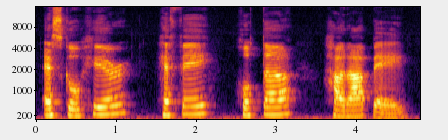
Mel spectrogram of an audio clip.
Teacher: So before E and I, the Spanish G has the same sound as the Spanish J, a strongly aspirated English H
